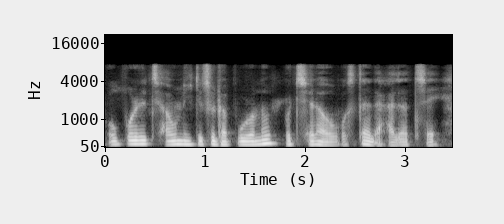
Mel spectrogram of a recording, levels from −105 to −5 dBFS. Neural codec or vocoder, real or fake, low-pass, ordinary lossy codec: codec, 24 kHz, 1.2 kbps, DualCodec; fake; 7.2 kHz; none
